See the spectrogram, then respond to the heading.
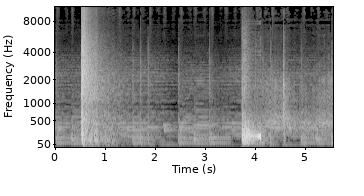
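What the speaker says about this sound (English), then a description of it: "Try to see if you can get him to fire the cannon." Two loud cannon blasts in the mobile puzzle game Puzlo, each a sharp booming burst that decays slowly, spaced about three seconds apart over a soft game music bed.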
